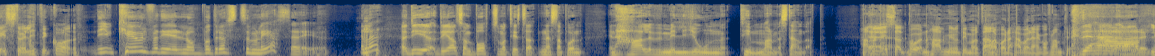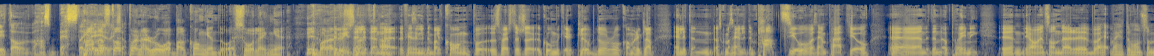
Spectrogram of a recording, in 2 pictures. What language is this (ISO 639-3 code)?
swe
